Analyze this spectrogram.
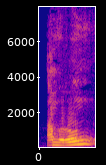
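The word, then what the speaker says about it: عمرو: As you can see, the proper name Amrun is written with waw, which is not pronounced.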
